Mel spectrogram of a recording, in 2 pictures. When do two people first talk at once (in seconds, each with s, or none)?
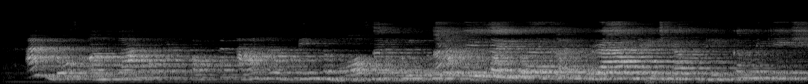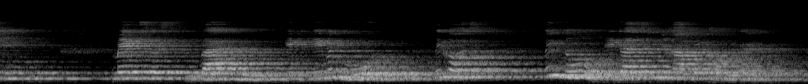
3.7 s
